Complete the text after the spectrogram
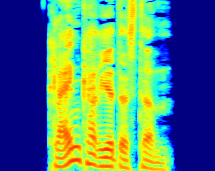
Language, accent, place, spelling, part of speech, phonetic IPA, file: German, Germany, Berlin, kleinkariertestem, adjective, [ˈklaɪ̯nkaˌʁiːɐ̯təstəm], De-kleinkariertestem.ogg
- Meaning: strong dative masculine/neuter singular superlative degree of kleinkariert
